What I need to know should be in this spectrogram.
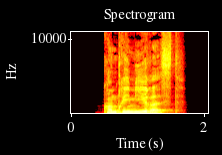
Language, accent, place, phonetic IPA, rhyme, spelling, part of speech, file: German, Germany, Berlin, [kɔmpʁiˈmiːʁəst], -iːʁəst, komprimierest, verb, De-komprimierest.ogg
- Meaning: second-person singular subjunctive I of komprimieren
